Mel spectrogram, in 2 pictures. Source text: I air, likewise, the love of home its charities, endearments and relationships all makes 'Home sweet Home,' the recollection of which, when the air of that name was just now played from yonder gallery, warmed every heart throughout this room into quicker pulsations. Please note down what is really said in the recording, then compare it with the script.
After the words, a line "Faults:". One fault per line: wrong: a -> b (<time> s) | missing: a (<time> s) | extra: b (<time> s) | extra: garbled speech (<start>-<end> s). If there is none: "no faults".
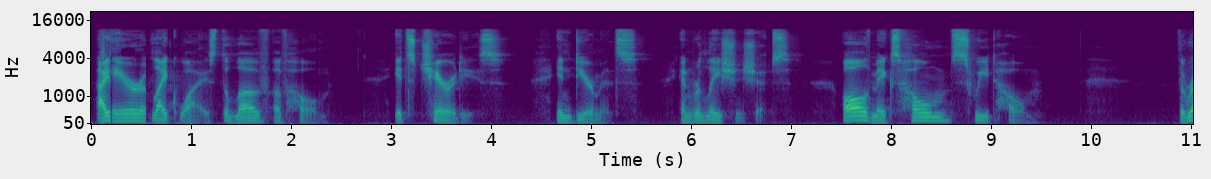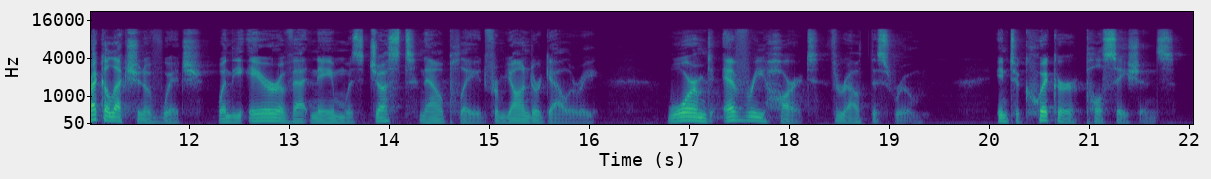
I air, likewise, the love of home its charities, endearments and relationships all makes 'Home sweet Home,' the recollection of which, when the air of that name was just now played from yonder gallery, warmed every heart throughout this room into quicker pulsations.
Faults:
no faults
